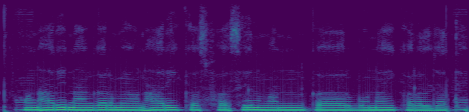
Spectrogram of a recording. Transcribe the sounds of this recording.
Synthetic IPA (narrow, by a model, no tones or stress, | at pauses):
ʊnɦaːɾinãːŋɡəɾmẽʊnɦaːɾikɐspʰaːsiːlmənkəɾbʊnaːikɐɾəld͡ʒaːt̪e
